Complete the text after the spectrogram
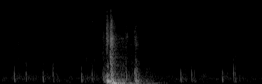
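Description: A door thuds open.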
